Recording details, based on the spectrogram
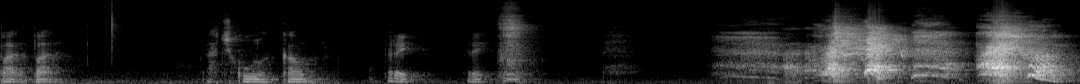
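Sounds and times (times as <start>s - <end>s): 
speech: 0.0s - 0.7s, 2.1s - 3.3s, 3.9s - 5.3s
loud sneezes after a breathy intake: 5.0s - 5.4s, 7.7s - 10.7s.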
